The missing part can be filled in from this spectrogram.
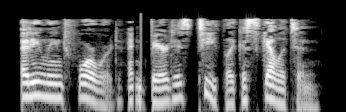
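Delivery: ordinary delivery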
